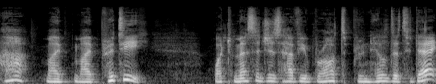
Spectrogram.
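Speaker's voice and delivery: woman's voice, in character. Narrating a scene, the speaker voices a woman heard through a chimney: woman's voice. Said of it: "you hear a woman's voice that says".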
